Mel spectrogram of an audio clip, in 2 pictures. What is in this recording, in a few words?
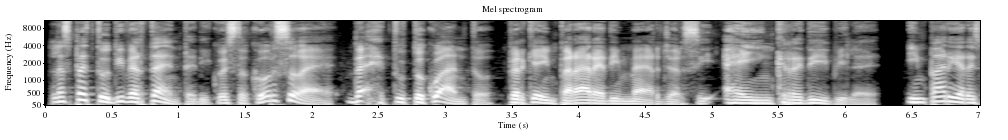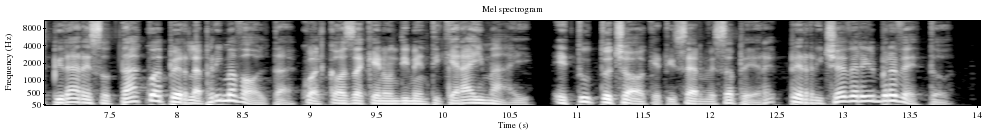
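Italian male voice over, upbeat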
